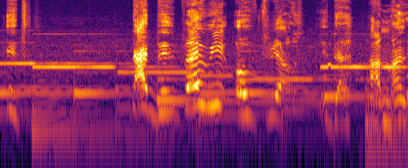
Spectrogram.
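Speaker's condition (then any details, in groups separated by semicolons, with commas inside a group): Cerebral palsy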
